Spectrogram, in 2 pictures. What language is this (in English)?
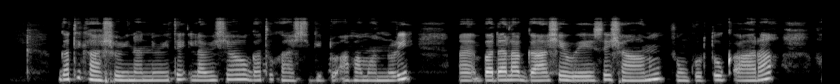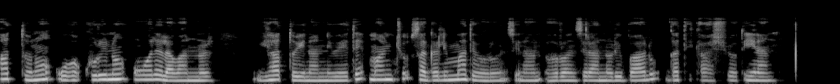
Sidamo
